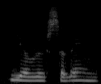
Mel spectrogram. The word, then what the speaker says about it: Yerushalaim: So he pronounces it Yerushalaim there.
